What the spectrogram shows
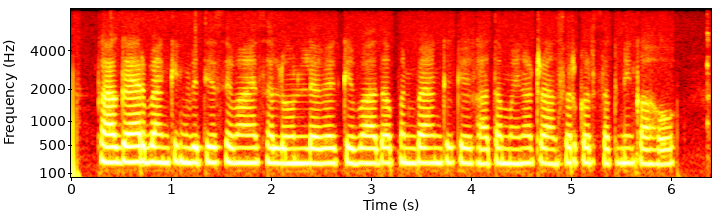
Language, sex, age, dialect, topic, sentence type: Magahi, female, 25-30, Southern, banking, question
